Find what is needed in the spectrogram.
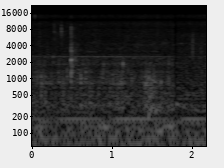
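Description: A puri deep-frying in hot oil in a kadhai: the oil bubbles and fizzes steadily as the puri puffs up, with one light click about a quarter of the way in.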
